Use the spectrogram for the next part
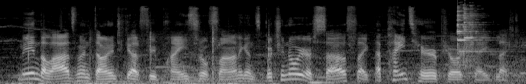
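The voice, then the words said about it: Strong non-American, likely Irish accent. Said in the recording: “The accent straight away gives away that you're not from the States ... they can't even understand what you're saying half the time”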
